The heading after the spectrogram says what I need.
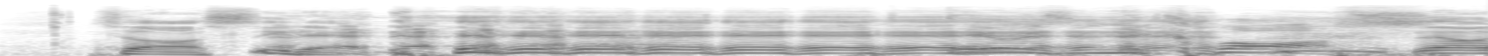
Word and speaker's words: Claus: It was Nick Claus. No, Nick Claus, my bad. Nick Claus. It's like Santa Claus. It was like Santa Claus, but Nick Claus.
